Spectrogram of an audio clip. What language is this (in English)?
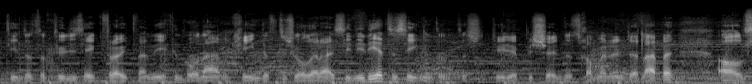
German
